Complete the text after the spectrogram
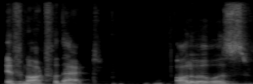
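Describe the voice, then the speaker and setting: A man on a podcast panel giving casual motorsport analysis in a measured, explanatory way. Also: medium pitch, fairly even intonation.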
